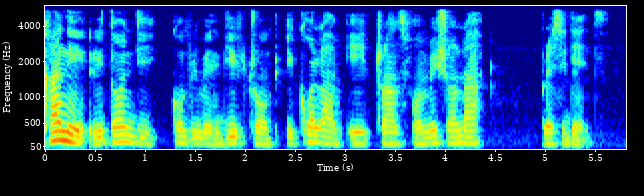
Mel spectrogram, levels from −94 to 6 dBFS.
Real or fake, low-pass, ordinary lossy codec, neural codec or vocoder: fake; 5.4 kHz; none; vocoder, 22.05 kHz, 80 mel bands, Vocos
